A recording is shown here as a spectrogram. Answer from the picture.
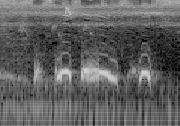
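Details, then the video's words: Spotted dove coos used to lure wild doves and train decoys: a short clipped note, then a long, slightly falling drawn coo and another short note, over a low background rumble. "Chim cu gáy chiêu kích mồi tập bổi nhanh nổi hiệu quả"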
